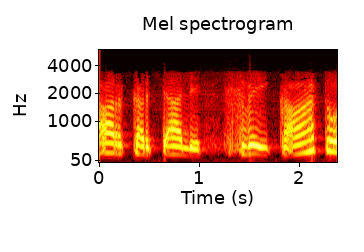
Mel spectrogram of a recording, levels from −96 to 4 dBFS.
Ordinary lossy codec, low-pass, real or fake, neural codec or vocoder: MP3, 24 kbps; 5.4 kHz; real; none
